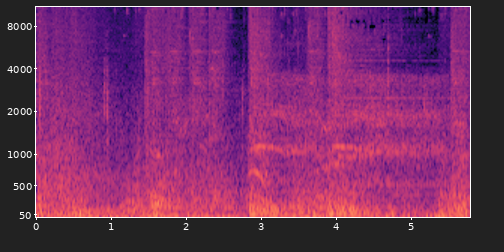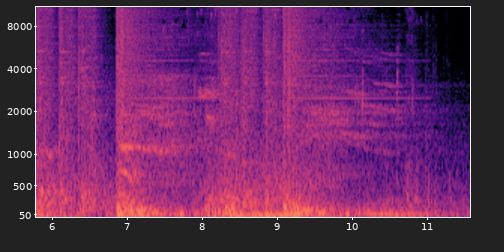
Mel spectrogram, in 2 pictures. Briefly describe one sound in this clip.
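Fiery blasts and impacts boom during a fast fight.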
